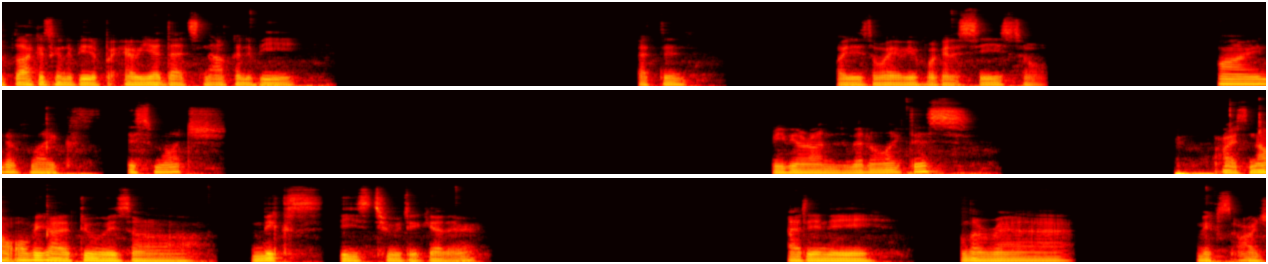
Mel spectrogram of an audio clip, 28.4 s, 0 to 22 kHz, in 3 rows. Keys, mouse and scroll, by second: 1.1 click, 2.4 click, 3.4 click, 8.1 click, 8.8 middle click, 11.3 click, 18.1 click, 18.4-18.9 scroll down 2, 18.9 middle click, 19.4-20.3 scroll up 2, 20.3 click, 20.7 click, 22.0 click, 22.7 click, 23.1 scroll down 1, 23.4 scroll up 1, 23.9 shift+a.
